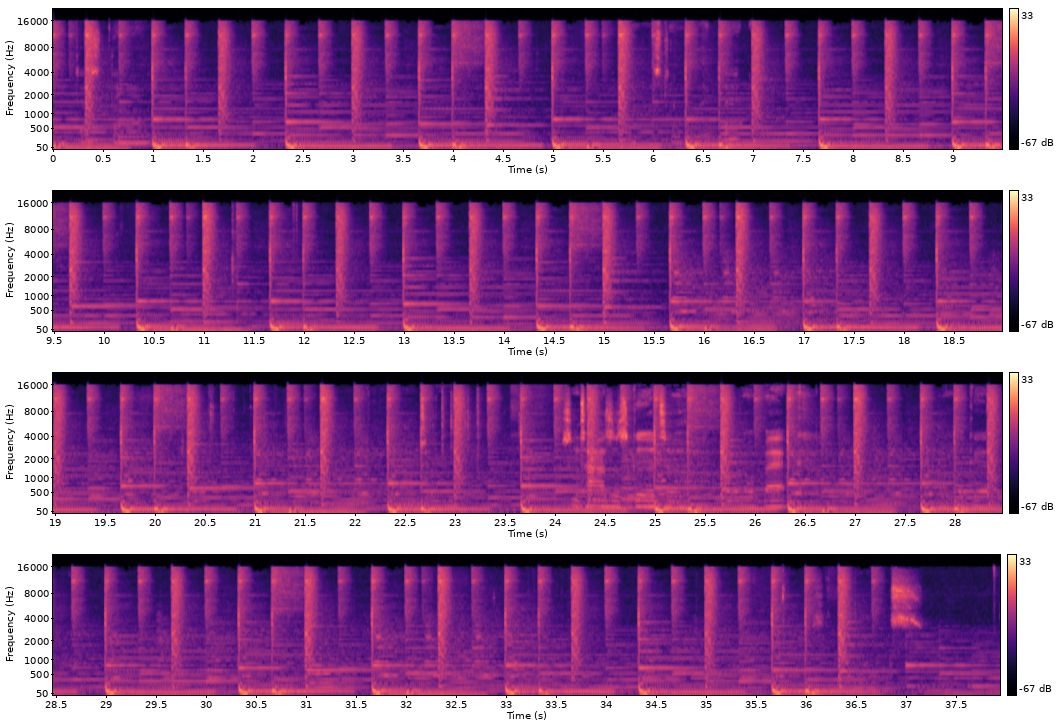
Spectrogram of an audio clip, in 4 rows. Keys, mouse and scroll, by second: 6.1 ctrl+z, 8.2-10.1 drag, 11.2 ctrl+z, 12.7-18.5 drag, 20.2 ctrl+z, 25.2-31.4 drag, 37.8 click.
